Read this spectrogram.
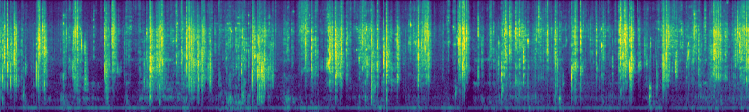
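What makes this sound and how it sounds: Chalk-covered hands press and crush grey gym chalk chunks in a bin with fingertips and palms, with the chalk topped with holi powder. Dense, dry, brittle crumbling and crackling fills the clip in bright bursts over a faint steady low hum.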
